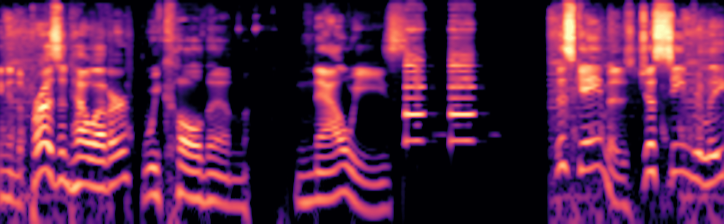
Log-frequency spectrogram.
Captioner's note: honk honk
